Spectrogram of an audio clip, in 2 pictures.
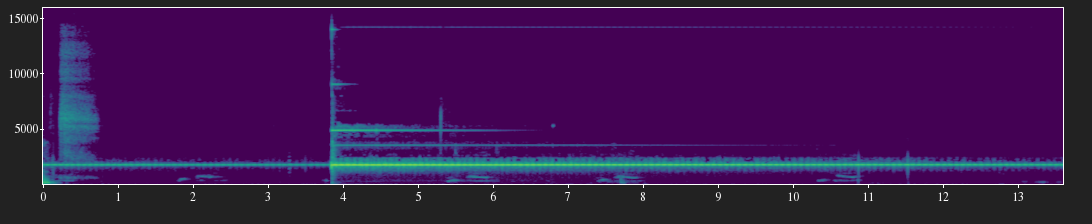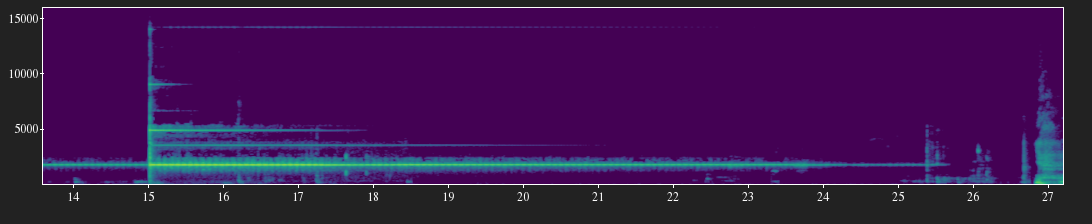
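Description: Buddhist bowl bell struck with a mallet three times slowly as a meditation bell, ringing one clear high tone. The first ring is already fading, two more strikes come about four and fifteen seconds in, each ringing on and dying away slowly, and the last fades out near the end.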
